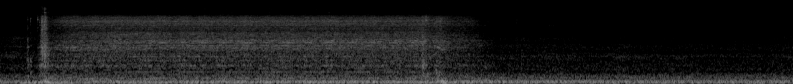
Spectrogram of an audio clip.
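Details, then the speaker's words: $300 Subaru XT: starter spins engine fast and evenly several seconds, no firing; crank no start; owner thinks it sounds low on compression, though a later test showed compression, just a little tired. "doesn't sound like there's compression to me"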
